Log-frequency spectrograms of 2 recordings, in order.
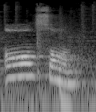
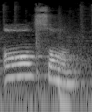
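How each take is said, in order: First: The vowels are nasal with N and M silent. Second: The vowels are nasal with N and M silent.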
